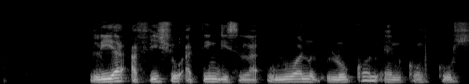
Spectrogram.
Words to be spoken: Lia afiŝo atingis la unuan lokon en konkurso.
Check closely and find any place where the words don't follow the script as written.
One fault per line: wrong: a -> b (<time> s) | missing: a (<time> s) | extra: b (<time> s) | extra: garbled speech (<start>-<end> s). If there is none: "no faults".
no faults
